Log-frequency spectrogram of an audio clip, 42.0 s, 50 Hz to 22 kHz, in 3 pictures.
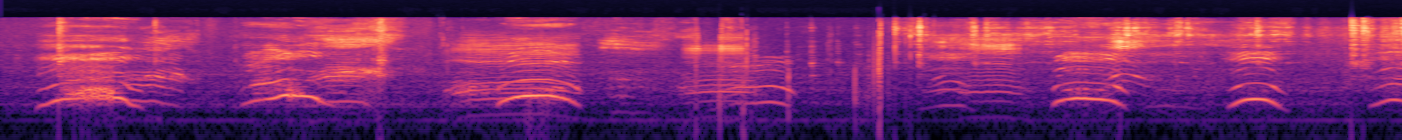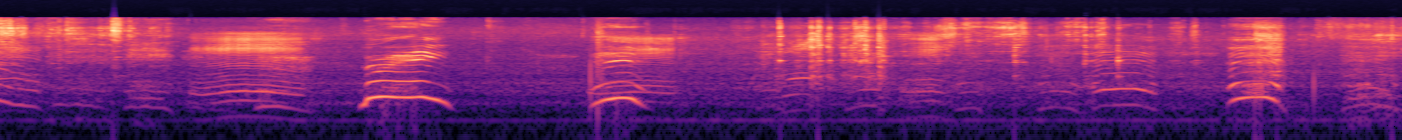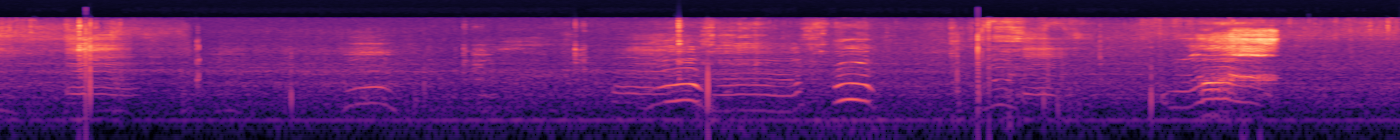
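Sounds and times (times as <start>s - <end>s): person giving bleat-like cry: 0.4s - 8.0s, 15.6s - 17.2s, 28.7s - 29.4s, 34.2s - 36.8s, 39.7s - 40.9s
person making wordless cries: 0.4s - 8.0s, 9.3s - 11.6s, 19.9s - 20.8s, 34.2s - 36.8s, 39.7s - 40.8s
metal spatula scraping frying pan: 9.0s - 15.8s, 21.8s - 26.1s.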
